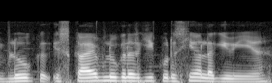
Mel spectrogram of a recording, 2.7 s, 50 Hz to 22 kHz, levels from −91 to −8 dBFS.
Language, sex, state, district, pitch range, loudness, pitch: Hindi, male, Chhattisgarh, Balrampur, 140-165 Hz, -17 LUFS, 155 Hz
